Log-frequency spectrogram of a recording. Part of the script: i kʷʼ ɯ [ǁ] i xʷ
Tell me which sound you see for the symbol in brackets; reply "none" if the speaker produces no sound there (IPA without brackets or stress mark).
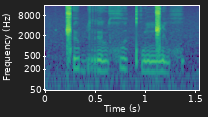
ŋ͡ǁ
